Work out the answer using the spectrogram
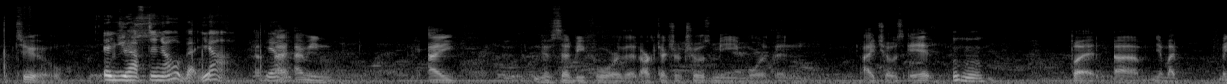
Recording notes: This interview took place during the AIA Conference in Las Vegas in 2019.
